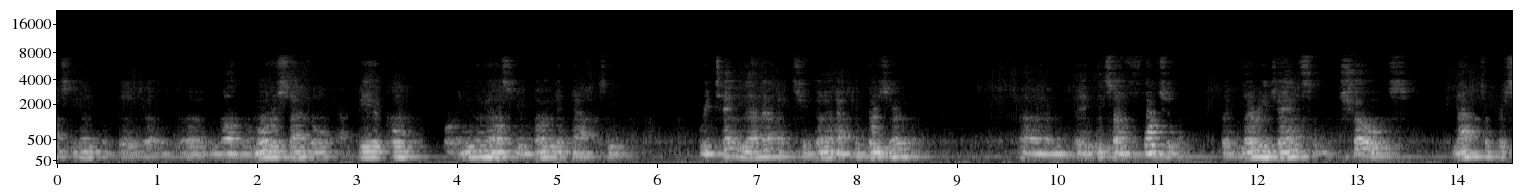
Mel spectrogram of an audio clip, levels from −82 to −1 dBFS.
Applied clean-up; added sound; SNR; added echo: neural separator model SepFormer DNS4.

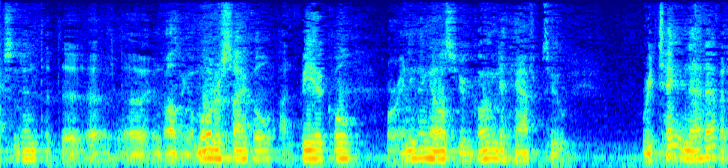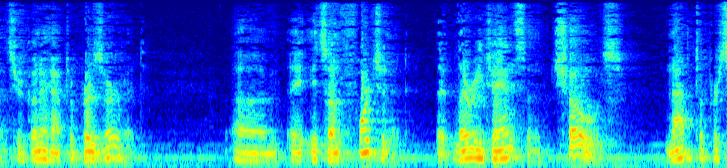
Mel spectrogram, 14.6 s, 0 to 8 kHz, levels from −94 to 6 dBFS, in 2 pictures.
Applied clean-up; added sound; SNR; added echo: none; none; none; none.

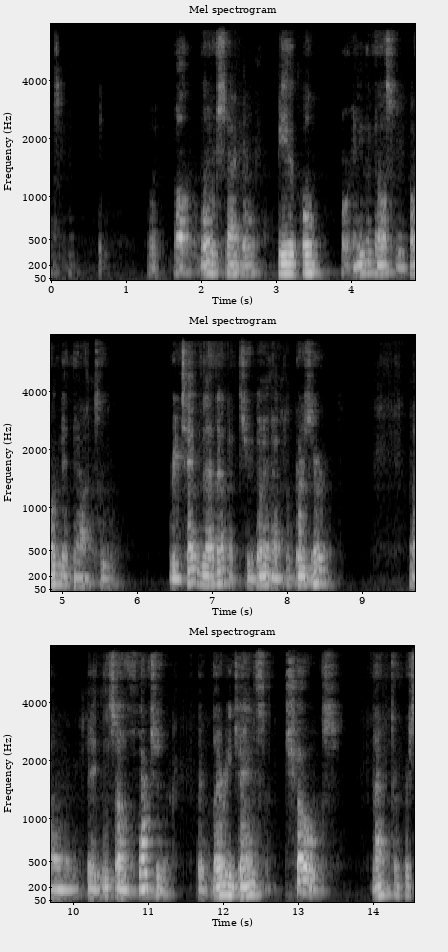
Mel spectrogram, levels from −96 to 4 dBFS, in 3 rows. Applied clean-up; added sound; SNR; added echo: neural mask model DeepFilterNet 3.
